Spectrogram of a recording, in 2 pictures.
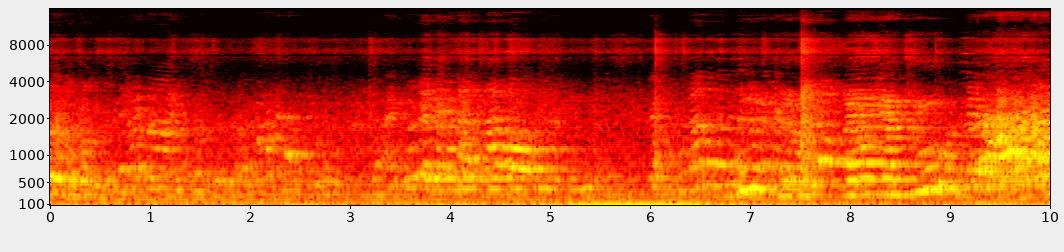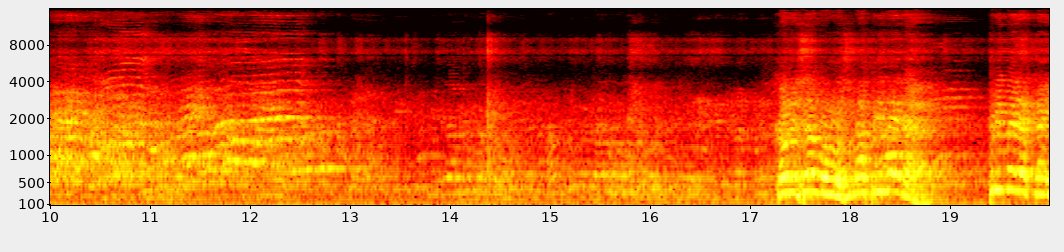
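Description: A crowd of spectators talks and shouts.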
